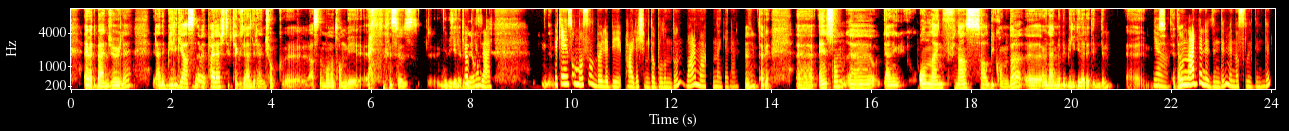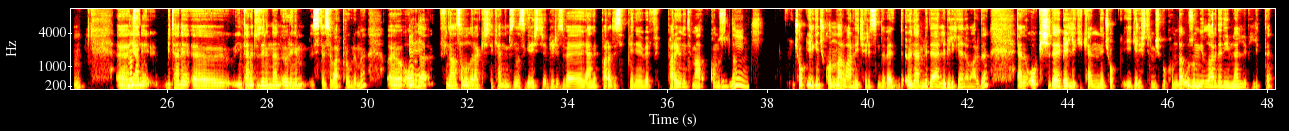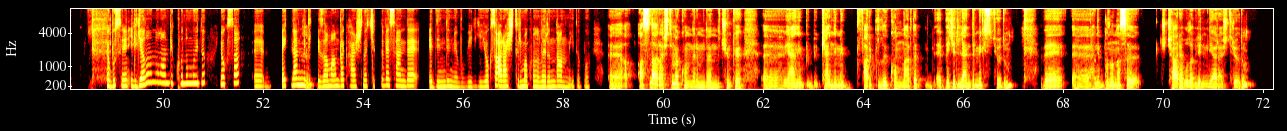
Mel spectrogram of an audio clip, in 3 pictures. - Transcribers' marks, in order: unintelligible speech; chuckle; unintelligible speech; in English: "online"; other noise; unintelligible speech; other background noise
- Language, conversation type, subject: Turkish, podcast, Birine bir beceriyi öğretecek olsan nasıl başlardın?
- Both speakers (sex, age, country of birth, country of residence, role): female, 30-34, Turkey, Netherlands, host; male, 20-24, Turkey, Netherlands, guest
